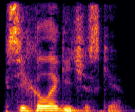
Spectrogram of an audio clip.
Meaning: psychologically (in a psychological manner)
- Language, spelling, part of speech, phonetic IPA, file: Russian, психологически, adverb, [psʲɪxəɫɐˈɡʲit͡ɕɪskʲɪ], Ru-психологически.ogg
